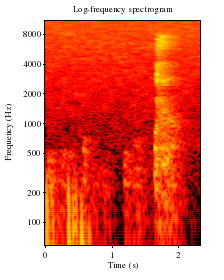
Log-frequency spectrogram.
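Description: Faint, muffled voice of an audience member asking a question away from the microphone, with one short cough near the end.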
